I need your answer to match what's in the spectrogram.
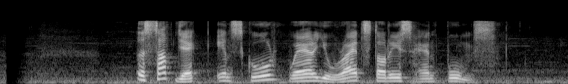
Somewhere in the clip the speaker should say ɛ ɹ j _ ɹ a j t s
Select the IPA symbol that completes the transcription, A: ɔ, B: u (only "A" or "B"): B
